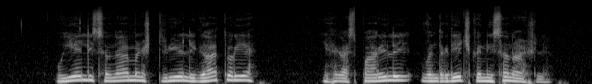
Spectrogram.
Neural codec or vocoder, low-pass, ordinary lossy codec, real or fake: none; none; none; real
